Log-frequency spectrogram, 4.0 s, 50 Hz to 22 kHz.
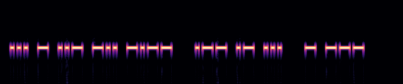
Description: Morse code, heard as a keyed tone, about 43 wpm, 700 Hz. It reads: STUDY WAS TO
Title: Speed-Racing - Sets of 5 Words 35wpm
